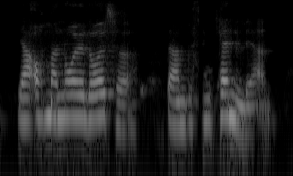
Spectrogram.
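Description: Fairly high-pitched woman's voice with a dark, mellow tone at a moderate pace. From Hesse, Germany. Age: 20s. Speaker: local party spokesperson and law trainee. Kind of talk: casual interview. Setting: phone call.

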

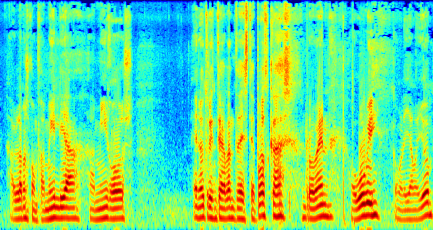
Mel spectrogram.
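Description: A man speaks with fairly even intonation and long, frequent pauses. Noticeable background noise runs underneath. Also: medium pitch for a man, moderate pace. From Madrid region, Spain. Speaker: podcast host, amateur runner. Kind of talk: casual monologue race report.

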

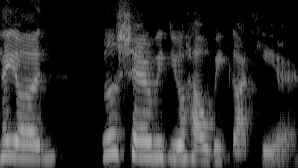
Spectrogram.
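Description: A woman at a very slow pace, with ordinary pitch variation, on a very clean recording with a silent background. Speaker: podcast co-host, entrepreneur. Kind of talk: casual chat. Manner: talkative. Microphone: built-in laptop microphone.

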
